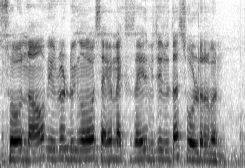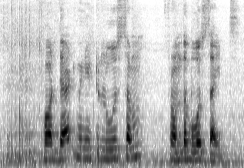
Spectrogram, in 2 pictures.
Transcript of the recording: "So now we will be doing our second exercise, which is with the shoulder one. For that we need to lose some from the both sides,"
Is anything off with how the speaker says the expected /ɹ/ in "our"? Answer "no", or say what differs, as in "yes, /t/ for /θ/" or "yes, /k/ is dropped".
yes, /l/ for /ɹ/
